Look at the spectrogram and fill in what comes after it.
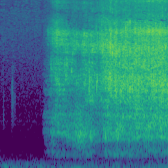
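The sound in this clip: A toilet flushing after being repaired: near silence, then a sudden rush of water that swells into a loud, steady hissing gush and keeps flowing to the end.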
